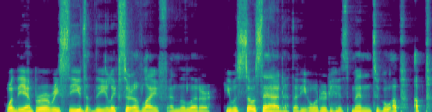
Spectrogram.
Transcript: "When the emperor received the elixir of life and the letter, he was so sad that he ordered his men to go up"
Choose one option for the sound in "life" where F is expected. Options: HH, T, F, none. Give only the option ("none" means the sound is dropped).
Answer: F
